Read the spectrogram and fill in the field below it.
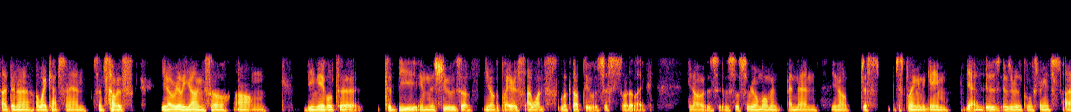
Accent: Comox, British Columbia, Canada; but it really is, I am proud coming from Comox.

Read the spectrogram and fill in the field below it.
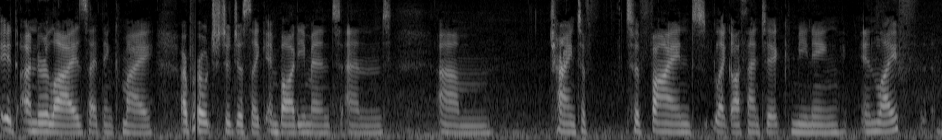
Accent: Sparwood, British Columbia, Canada; my parents are both from Quebec, and I grew up in Sparwood, BC, in an Anglophone small town where definitely was culturally different than everybody around me

